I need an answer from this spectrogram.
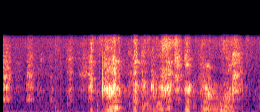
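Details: Dogs at play, breathing in rough, breathy noisy bursts with a few short growly grunts, loudest in the middle and then coming in uneven puffs.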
